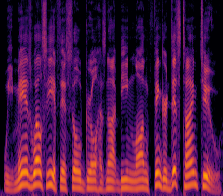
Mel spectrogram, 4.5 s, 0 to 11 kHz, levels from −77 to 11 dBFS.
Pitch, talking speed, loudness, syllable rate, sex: 145 Hz, 230 wpm, -17 LUFS, 4.4 syllables/s, male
